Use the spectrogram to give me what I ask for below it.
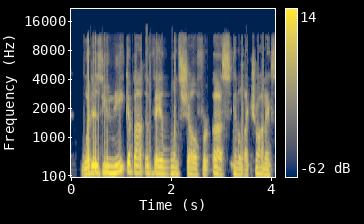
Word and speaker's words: valence: shell it is pronounced valence with a with a long a instead of balance balance is what people have over their windows this is valence and the valence shell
